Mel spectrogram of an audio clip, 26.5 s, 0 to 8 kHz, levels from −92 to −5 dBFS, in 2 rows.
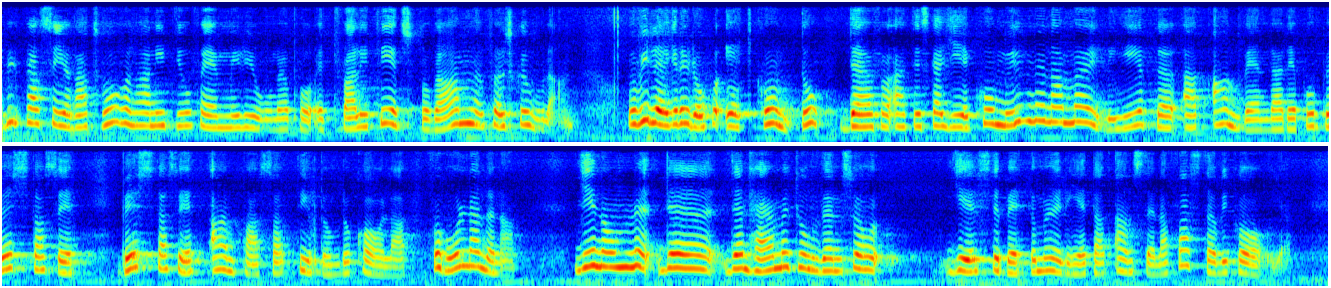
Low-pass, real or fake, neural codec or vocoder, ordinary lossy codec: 7.2 kHz; fake; codec, 16 kHz, 0.9 kbps, LongCat-Audio-Codec; none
